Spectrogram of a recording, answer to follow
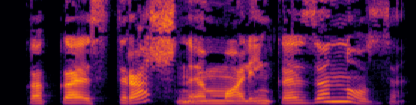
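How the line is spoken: Amused snort. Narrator (Russian): хмыкнул Дияр

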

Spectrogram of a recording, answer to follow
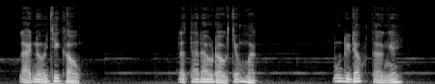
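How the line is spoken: Weary sighing voice. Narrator (Vietnamese): Nàng ta khẽ thở dài một tiếng, rồi nói với con hầu

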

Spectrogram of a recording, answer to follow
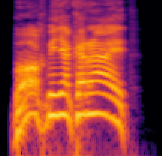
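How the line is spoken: Shouting. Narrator (Russian): кричал

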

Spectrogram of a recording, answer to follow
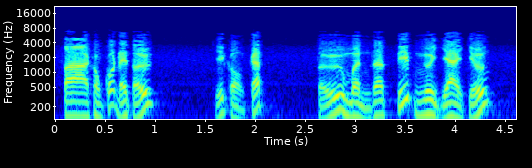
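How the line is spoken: Furious shout. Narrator (Vietnamese): ông càng tức giận quát lên

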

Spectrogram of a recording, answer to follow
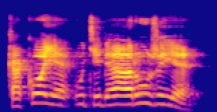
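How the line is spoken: Ghost shouting over storm. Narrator (Russian): крикнул призрак, перекрывая шум шторма

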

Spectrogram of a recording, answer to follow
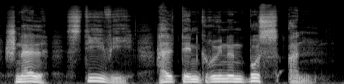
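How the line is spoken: Loud call. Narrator (German): Nun rief sie laut

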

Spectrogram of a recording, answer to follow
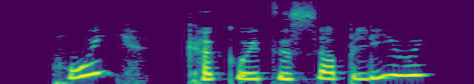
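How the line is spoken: Laughing. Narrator (Russian): рассмеялась Лера

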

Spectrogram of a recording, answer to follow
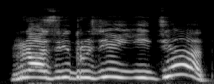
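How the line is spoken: Desperate shout. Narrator (Russian): в отчаянии выкрикнул Абдул-Надул

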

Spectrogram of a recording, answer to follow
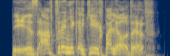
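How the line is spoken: Shout after departing listeners. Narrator (Russian): крикнул нам вдогонку Борис Николаевич

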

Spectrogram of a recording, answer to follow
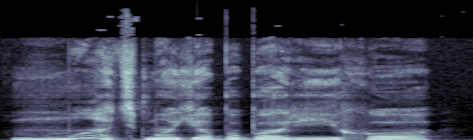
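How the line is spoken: Child exclaiming. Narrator (Russian): воскликнула мелочь

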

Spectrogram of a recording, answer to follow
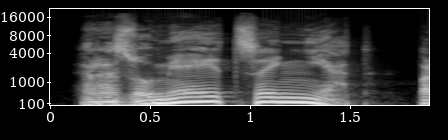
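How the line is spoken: Hissing. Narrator (Russian): прошипел он

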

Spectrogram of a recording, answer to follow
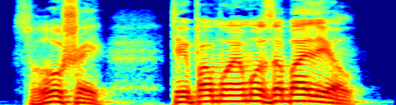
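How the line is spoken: Snapped. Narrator (Russian): огрызнулся Гарри

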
